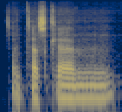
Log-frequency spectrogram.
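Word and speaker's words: Zantetsuken: Zantetsken. That's how you pronounce it, right? Ignore the U.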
